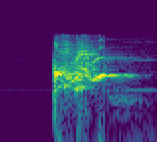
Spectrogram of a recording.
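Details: Eight-month-old male Norwich Terrier puppy barking while attacking and chasing pedicure paws before his manicure; a single harsh bark-like burst lasting about half a second, with a woman nearby urging him to get the paper.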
